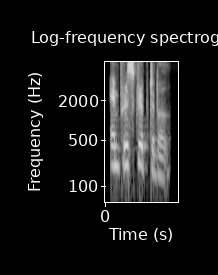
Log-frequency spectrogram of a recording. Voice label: "Imprescriptible", Indian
